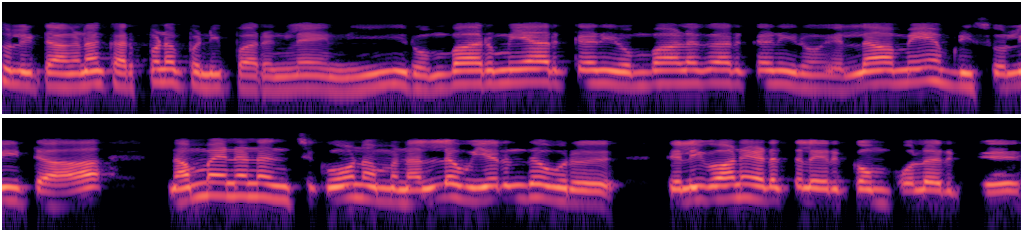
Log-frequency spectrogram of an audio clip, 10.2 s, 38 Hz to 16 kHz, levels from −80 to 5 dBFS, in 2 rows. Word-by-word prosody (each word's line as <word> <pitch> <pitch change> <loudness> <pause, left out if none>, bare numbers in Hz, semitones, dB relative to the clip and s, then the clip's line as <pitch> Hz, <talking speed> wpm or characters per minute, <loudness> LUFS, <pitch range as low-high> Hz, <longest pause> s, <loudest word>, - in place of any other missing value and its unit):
சொல்லிட்டாங்கன்னா, 180 -2 +1
கற்பன 185 +5 -1
பண்ணி 165 -2 -1
பாருங்களேன், 150 0 -4
"நீ 145 - -7 0.3
ரொம்ப 155 +4 -6
அருமையா 205 +2 +1
இருக்க! 200 0 -9
நீ 200 - +1
ரொம்ப 180 +2 -5
அழகா 205 0 -2
இருக்க! 195 +1 -7
நீ 195 - +1
ரொ" 160 - -8
எல்லாமே 205 +5 +1
அப்பிடி 180 -5 -2
சொல்லிட்டா, 370 - +1 0.6
நம்ம 235 +7 +4
என்ன 240 0 +2
நெனச்சிக்குவோம், 200 0 0
"நம்ம 185 -2 +1
நல்ல 185 +6 +2
உயர்ந்த 210 +3 +1
ஒரு, 170 -3 +1 0.4
தெளிவான 205 +4 +4
இடத்துல 190 -1 +1
இருக்கோம் 170 -1 -2
போலருக்கு." 160 -2 -1
190 Hz, 165 wpm, -23 LUFS, 170-210 Hz, 0.6 s, நம்ம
